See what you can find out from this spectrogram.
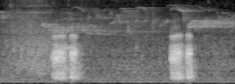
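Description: A frog croaks twice, each call a quick doubled ribbit, spaced about a second apart, over a faint steady background hiss.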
